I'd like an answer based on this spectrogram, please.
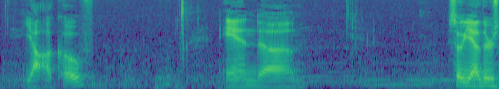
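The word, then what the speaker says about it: יעקב: quote me on that but anyway regardless it's pronounced Yaakov Yaakov and so yeah there's not much correlation between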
